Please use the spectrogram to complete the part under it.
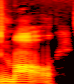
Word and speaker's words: Mal: The king of the Derevlians at this time is Maul, spelled M-A-L. So I might kind of switch between pronouncing it like Darth Maul and like Mal from Firefly as I go through the story. It's like Olya, how there's just different ways of saying the name.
